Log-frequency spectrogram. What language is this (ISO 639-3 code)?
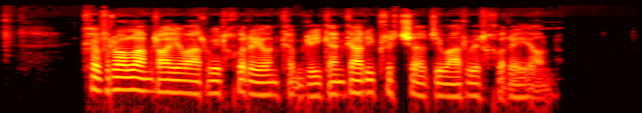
cym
